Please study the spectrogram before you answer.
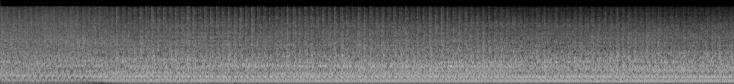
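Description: Even, steady diesel drone with a constant beat and no knocks or misses; this engine runs smooth and healthy.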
